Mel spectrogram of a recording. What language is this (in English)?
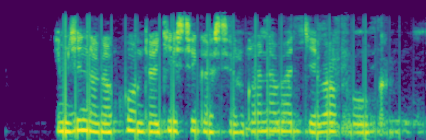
Kinyarwanda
